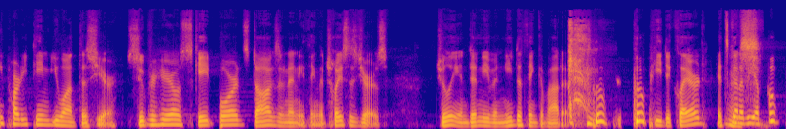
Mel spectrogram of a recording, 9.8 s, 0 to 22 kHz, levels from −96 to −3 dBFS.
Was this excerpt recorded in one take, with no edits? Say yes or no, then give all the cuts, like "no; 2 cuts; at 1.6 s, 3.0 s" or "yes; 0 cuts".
no; 2 cuts; at 1.5 s, 8.9 s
